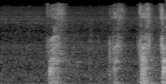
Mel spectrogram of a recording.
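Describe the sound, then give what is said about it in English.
A person's voice imitates a dog barking with four short, gruff "ruff" sounds: one, a pause, then three quicker ones close together, moderately loud. “Instead of a person in a dog costume going ruff, ruff.”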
